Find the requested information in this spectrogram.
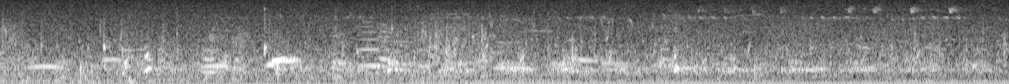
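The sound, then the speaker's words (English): A large frog sitting on a rock in a river at dawn croaks repeatedly in short, uneven bursts against a quiet outdoor background, with a low steady hum joining partway through and faint bird-like chirps higher up. “Guess to lots of people, bird song is the first sign of spring, but for me, it's the croaking of the frog.”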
